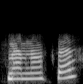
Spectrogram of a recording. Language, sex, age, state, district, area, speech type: Odia, female, 18-30, Odisha, Subarnapur, urban, conversation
